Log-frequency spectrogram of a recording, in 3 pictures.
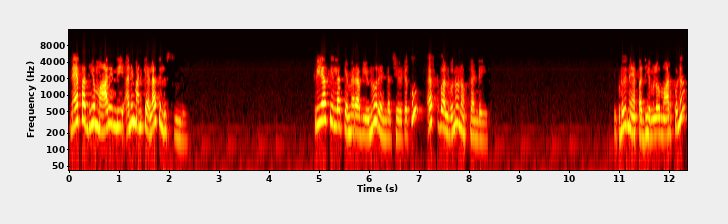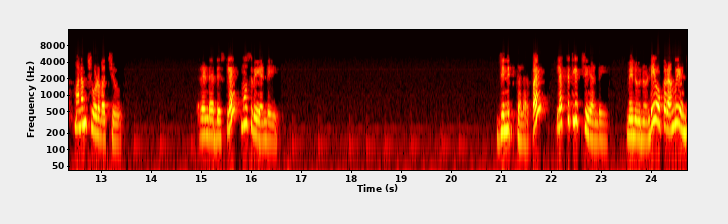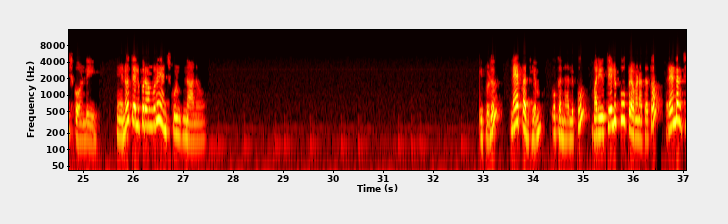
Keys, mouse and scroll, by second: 2.8 F12, 18.3 click.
